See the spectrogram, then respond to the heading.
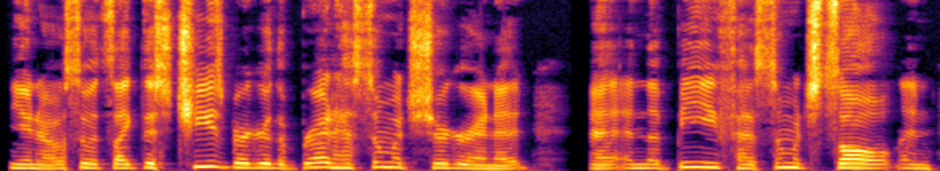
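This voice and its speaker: A young man hosting a late-night livestream, chatting in a soft, calm, unhurried way. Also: high-pitched, clean tone, dry recording, clean studio sound. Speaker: livestream host.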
